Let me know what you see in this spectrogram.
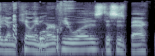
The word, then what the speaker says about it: Cillian: It's pronounced with a hard C. It's Cillian Murphy. Didn't know that. – Chilean Murphy.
